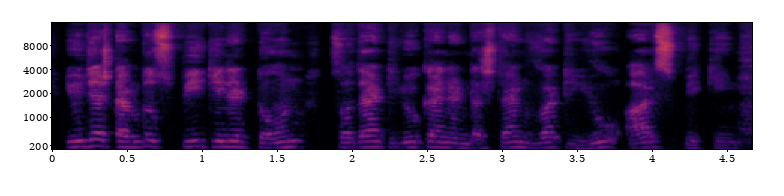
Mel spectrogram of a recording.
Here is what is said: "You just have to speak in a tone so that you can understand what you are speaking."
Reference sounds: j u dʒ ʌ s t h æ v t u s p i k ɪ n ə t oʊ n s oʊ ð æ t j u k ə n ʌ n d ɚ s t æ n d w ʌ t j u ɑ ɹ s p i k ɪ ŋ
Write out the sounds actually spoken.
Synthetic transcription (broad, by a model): j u dʒ ʌ s t h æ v t u s p i k ɪ n ə t oʊ n s oʊ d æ t j u k ə n ʌ n d ɚ s t æ n d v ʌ t j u ɑ ɹ s p i k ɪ ŋ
